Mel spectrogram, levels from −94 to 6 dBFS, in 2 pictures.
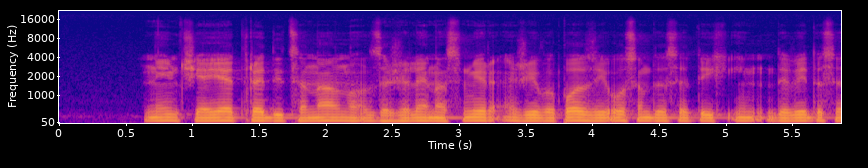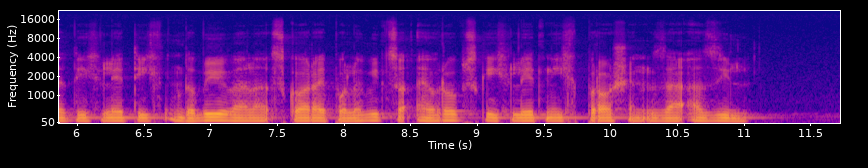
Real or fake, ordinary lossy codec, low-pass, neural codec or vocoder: real; none; 19.8 kHz; none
